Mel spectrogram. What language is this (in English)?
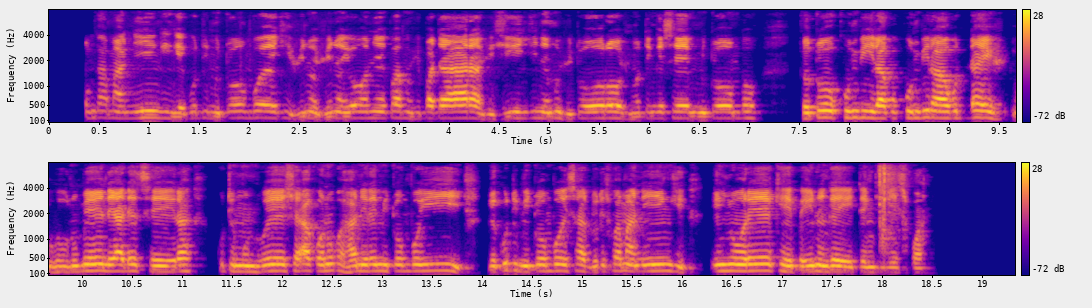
Ndau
